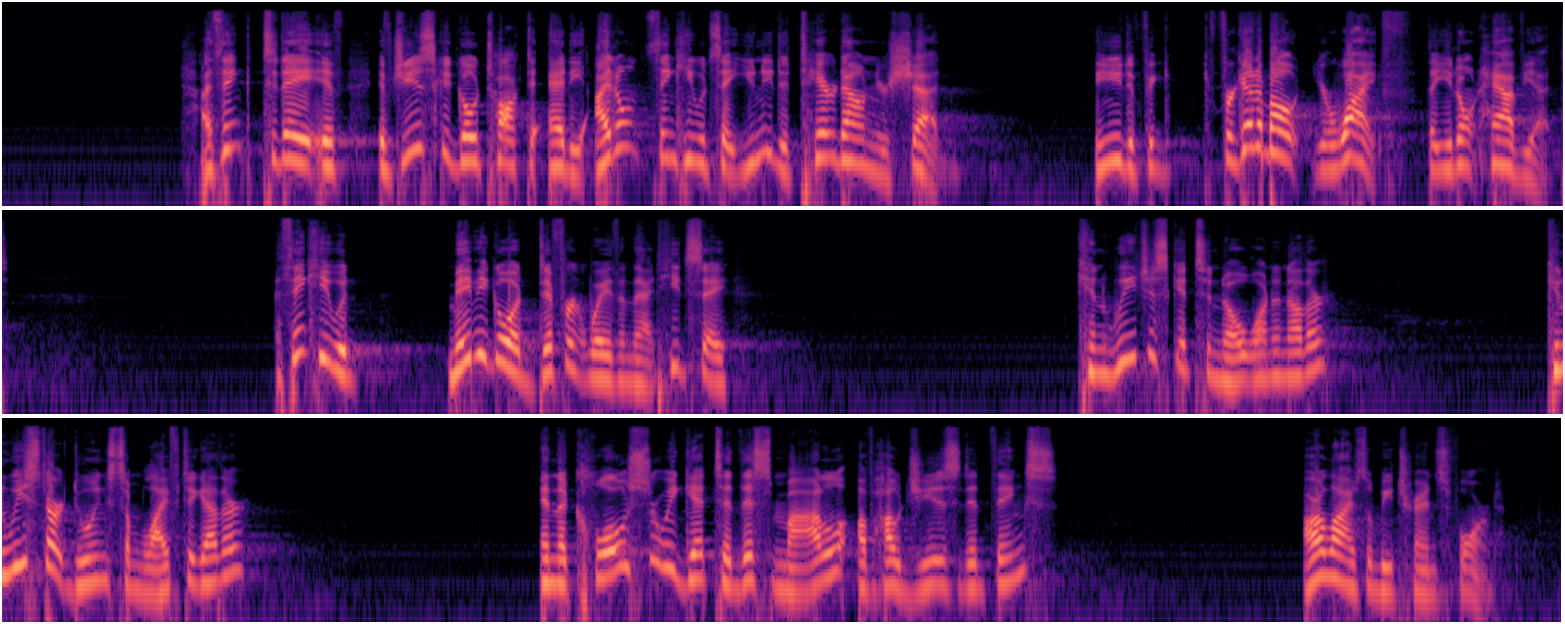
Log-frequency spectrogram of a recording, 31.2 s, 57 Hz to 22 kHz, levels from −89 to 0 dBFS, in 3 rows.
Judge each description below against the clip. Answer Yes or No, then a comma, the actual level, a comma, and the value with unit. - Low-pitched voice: No, medium, 175 Hz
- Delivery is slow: No, average, 160 wpm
